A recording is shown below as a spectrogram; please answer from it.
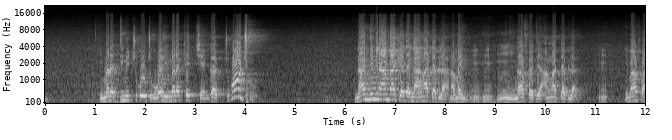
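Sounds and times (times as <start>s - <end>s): faint microphone hiss: 0.0s - 12.0s
man speaking over loudspeaker: 1.1s - 4.4s, 6.2s - 8.6s, 11.6s - 12.0s.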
